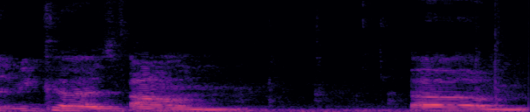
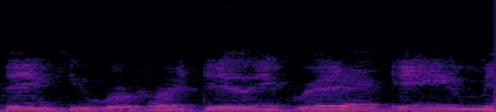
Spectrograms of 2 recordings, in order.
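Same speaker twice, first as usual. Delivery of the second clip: saying grace; 2 semitones lower, 6 dB quieter than usual. Real, not acted. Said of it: "let's hear your grace".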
